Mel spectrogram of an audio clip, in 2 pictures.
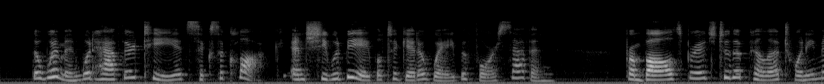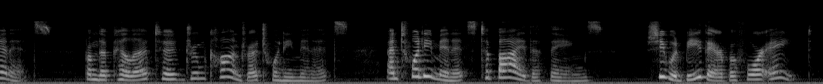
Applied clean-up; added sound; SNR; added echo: none; Mechanical fan; 16 dB; none.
